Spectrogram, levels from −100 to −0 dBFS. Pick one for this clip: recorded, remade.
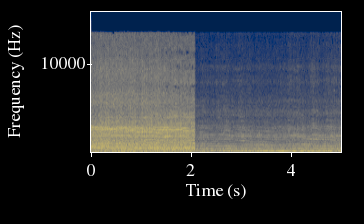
remade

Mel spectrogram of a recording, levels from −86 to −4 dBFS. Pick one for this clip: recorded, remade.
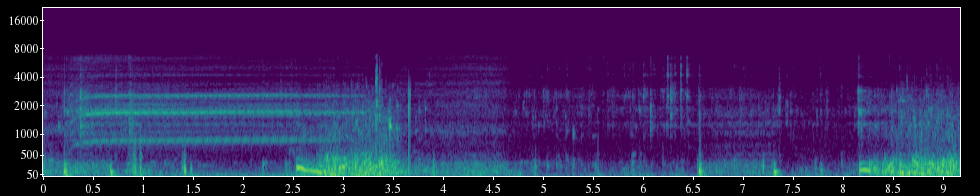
recorded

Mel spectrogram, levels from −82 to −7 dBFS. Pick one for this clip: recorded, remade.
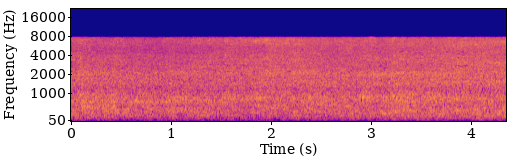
recorded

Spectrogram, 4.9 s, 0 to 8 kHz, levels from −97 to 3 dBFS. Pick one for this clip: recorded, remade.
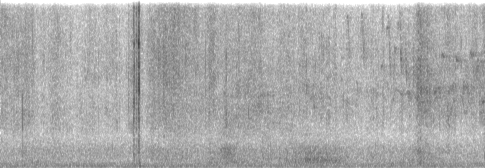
recorded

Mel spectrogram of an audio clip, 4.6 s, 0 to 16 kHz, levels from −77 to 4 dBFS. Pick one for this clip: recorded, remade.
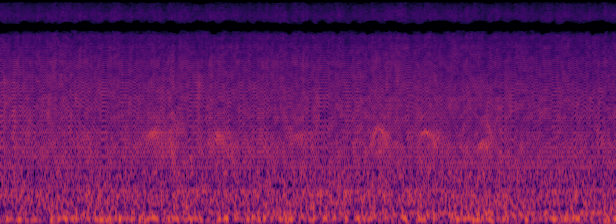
remade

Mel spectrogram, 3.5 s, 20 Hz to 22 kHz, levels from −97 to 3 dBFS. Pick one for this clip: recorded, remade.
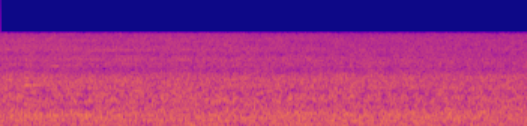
recorded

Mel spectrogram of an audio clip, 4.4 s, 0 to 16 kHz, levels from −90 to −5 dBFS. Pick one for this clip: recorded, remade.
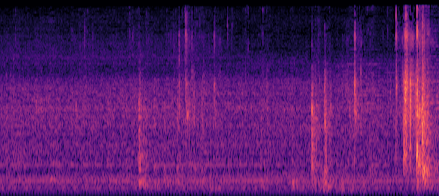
recorded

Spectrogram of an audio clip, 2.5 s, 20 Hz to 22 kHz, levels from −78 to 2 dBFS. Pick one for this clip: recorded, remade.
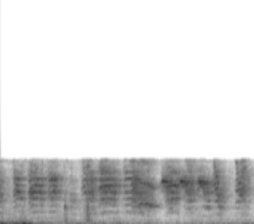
remade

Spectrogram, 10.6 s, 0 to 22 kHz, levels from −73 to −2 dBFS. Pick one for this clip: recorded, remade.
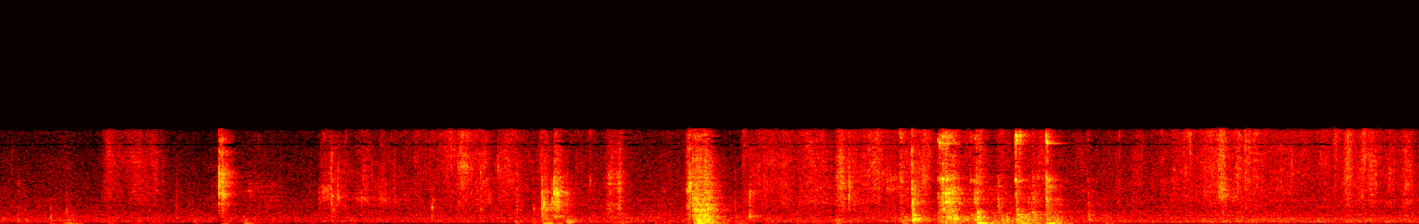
recorded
